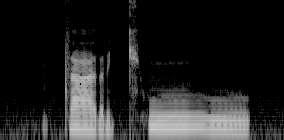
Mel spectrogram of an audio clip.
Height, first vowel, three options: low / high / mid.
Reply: low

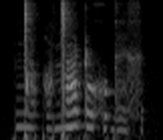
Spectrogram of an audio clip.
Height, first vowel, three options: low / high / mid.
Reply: mid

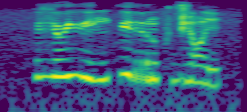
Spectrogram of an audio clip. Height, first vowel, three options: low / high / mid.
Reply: high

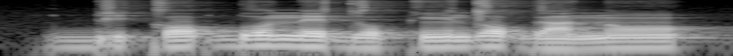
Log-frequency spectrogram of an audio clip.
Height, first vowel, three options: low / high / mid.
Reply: high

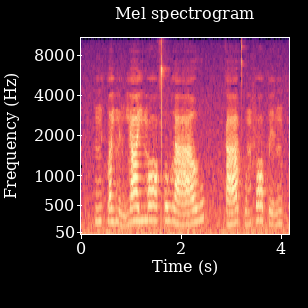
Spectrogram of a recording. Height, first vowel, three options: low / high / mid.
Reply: high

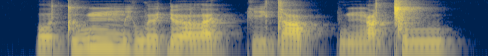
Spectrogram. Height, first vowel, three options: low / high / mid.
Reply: mid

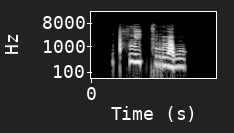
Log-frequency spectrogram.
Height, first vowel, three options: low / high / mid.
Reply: high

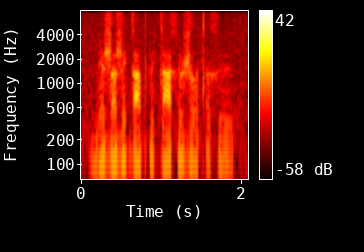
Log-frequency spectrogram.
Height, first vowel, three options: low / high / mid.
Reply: mid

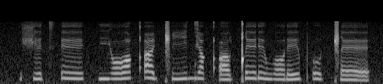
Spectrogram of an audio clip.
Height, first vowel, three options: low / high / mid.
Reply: high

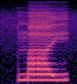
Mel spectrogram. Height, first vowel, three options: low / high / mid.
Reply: low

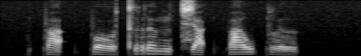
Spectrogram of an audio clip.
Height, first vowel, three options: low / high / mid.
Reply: low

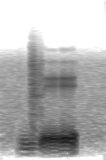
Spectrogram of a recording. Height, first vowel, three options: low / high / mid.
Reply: mid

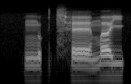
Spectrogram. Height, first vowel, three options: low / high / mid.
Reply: high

